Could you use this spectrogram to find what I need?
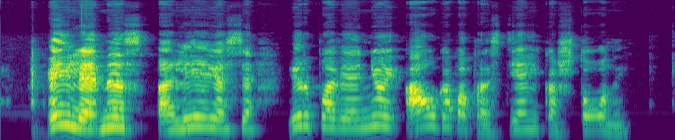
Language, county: Lithuanian, Panevėžys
